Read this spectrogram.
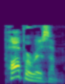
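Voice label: "pauperism", British English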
